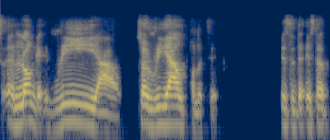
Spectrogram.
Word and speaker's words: realpolitik: So realpolitik is the pronunciation.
